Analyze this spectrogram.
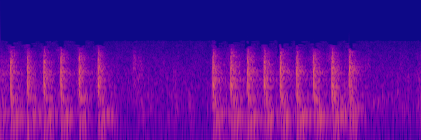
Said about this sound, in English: This looks like Connie's apartment. I'll knock on the door.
